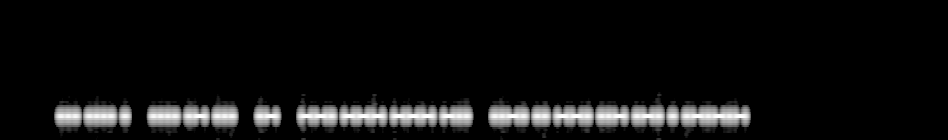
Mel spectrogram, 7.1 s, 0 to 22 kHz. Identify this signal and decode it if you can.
Morse code, heard as a keyed tone, about 46 wpm, 700 Hz. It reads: SHE HAS A GOOD FIGURE.
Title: Sentences from Top 1000 Words - Review Part 2 - 45wpm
